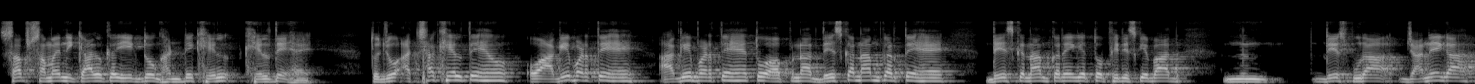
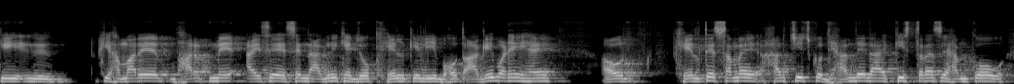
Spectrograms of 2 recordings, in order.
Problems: echo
